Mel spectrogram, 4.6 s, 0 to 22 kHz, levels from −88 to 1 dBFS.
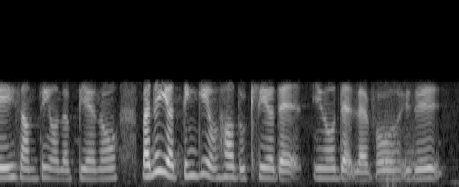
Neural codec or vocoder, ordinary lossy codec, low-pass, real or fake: none; none; 3.6 kHz; real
